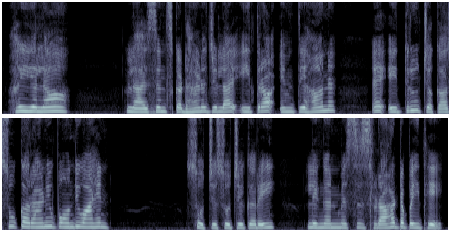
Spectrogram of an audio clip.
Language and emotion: Sindhi, fearful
